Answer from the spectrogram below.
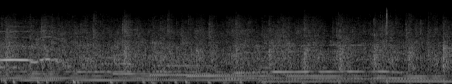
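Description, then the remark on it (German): An audience in a church in Germany stands and claps for Jesus, steadily and densely, a loud wash of many hands, while sustained organ-like chords hold and shift beneath the applause. “Lasst uns aufstehen auf unsere Füße und Jesus den großen Applaus geben.”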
